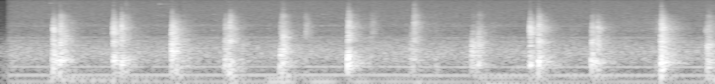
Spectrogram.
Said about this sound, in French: Frappe à la porte. Entrez. Elle entre.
